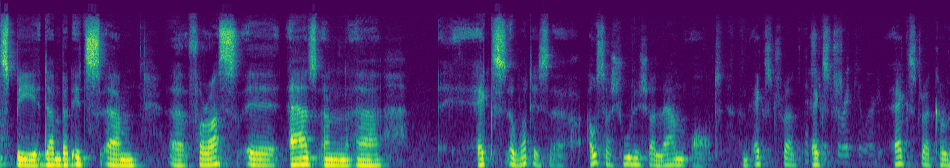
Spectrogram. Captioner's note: non-english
